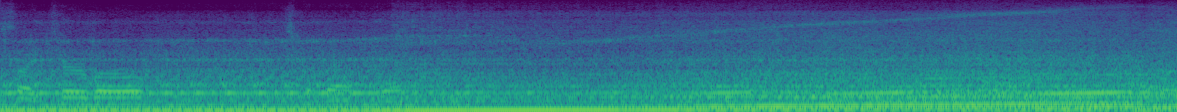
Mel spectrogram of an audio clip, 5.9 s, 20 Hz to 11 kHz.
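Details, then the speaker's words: Cat 657E scraper, Caterpillar C18 diesel after repair of oil loss from failed air compressor, revving from idle (71 psi oil, 20% load at idle): turbo whistle rising with revs, audible turbo bark, smooth climb, no knocking; normal rev-up. "Oh yeah, you can hear that turbo bark."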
